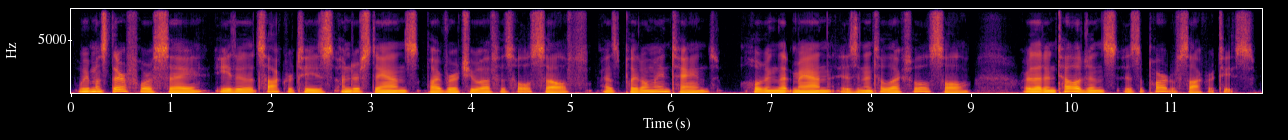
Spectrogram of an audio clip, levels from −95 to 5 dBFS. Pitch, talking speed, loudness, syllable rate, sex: 130 Hz, 160 wpm, -18 LUFS, 5.2 syllables/s, male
